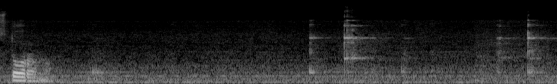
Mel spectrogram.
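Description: Glassware clinks lightly as it is handled.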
